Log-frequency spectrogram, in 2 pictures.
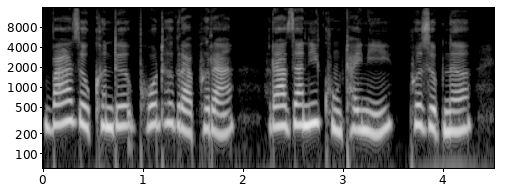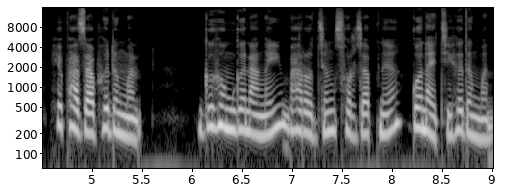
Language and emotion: Bodo, neutral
